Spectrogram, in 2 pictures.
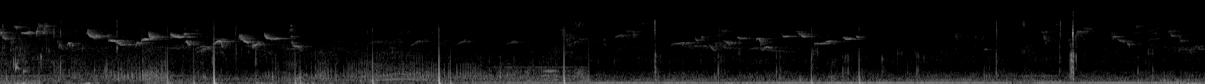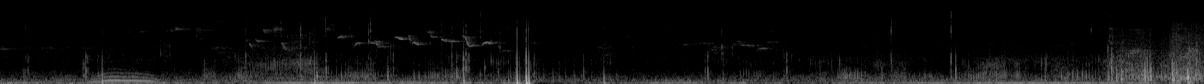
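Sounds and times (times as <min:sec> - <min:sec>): sharp clicks: 0:00.0 - 0:18.3
low steady rumble: 0:00.0 - 0:24.0
small birds chirping: 0:00.0 - 0:24.0.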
